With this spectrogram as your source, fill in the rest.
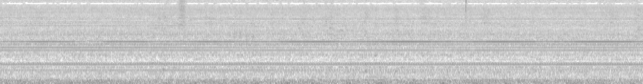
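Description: A stationary tram hums steadily close by.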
